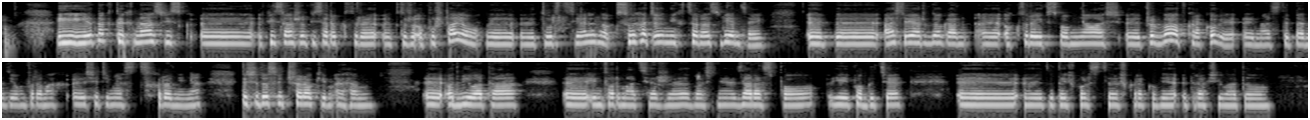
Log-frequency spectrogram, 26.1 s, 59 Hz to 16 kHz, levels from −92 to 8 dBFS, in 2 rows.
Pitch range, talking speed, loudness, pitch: 225-270 Hz, 150 wpm, -17 LUFS, 245 Hz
